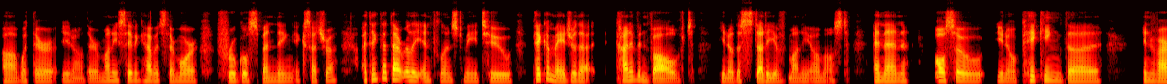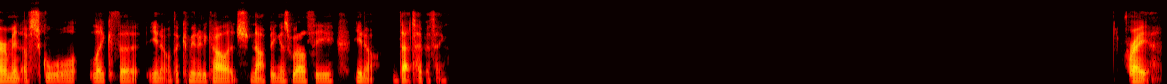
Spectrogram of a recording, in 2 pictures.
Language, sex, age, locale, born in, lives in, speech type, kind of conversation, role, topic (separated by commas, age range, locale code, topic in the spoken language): English, male, 20-24, en-US, United States, United States, conversation, podcast, guest, How does your cultural background influence your identity and relationships with others?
